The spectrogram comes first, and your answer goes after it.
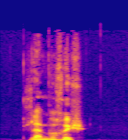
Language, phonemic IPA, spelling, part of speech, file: French, /bʁy/, bru, noun, Fr-bru.ogg
- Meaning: daughter-in-law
